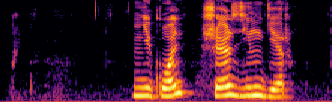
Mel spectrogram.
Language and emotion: Russian, neutral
